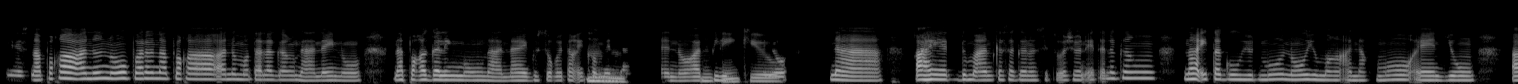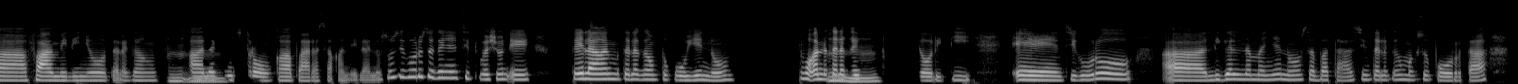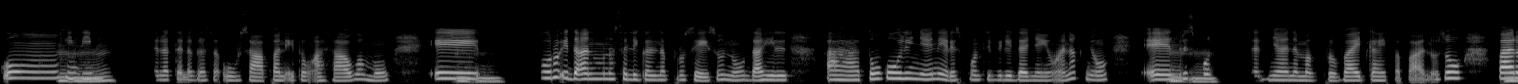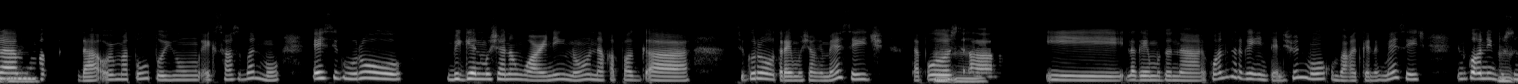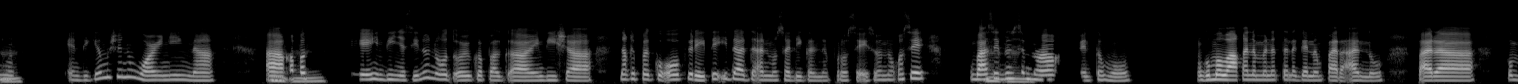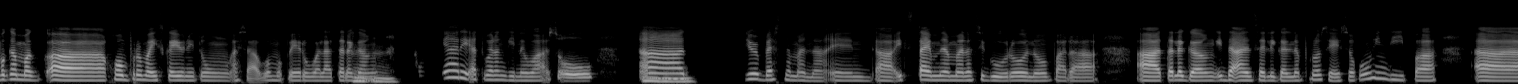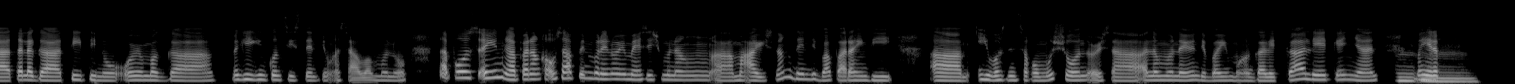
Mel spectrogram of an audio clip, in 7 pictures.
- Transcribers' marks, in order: swallow; other background noise; tapping; swallow
- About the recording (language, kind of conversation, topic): Filipino, advice, Paano kami makakahanap ng kompromiso sa pagpapalaki ng anak?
